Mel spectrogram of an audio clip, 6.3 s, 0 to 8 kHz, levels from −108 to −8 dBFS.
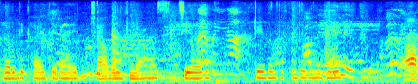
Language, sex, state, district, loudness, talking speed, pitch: Hindi, female, Chhattisgarh, Sarguja, -36 LUFS, 125 wpm, 215 Hz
